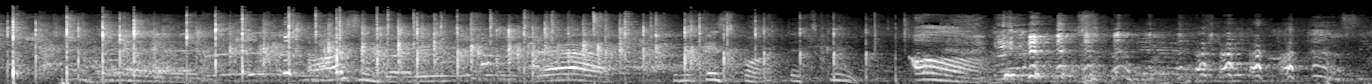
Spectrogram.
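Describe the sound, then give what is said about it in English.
Hands clap in a quick, steady rhythm throughout, sharp and fairly loud, while several voices chatter and laugh over the top. “Clap your hands like this.”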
